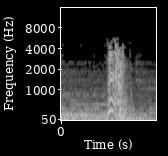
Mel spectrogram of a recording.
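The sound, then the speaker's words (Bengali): A bedroom door slams shut with a single heavy bang over a steady low musical drone. “দড়াম শব্দ করে তাঁর শোবার ঘরের দরজা বন্ধ হয়ে গেল”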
